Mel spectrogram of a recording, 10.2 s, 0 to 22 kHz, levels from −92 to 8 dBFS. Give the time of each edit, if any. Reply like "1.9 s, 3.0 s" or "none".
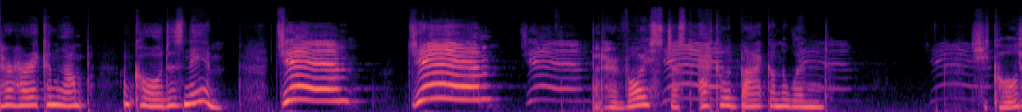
none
